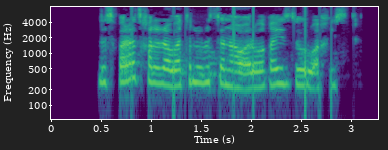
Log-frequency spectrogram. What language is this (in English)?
Pashto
